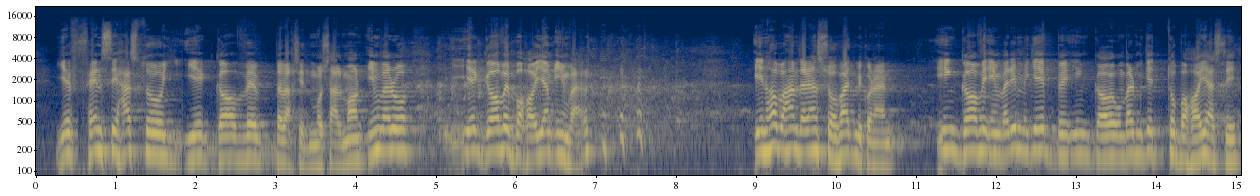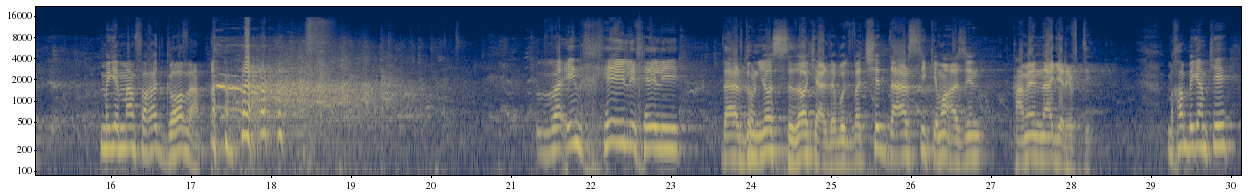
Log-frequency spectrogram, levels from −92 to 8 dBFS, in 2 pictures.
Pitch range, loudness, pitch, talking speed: 160-200 Hz, -18 LUFS, 180 Hz, 115 wpm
